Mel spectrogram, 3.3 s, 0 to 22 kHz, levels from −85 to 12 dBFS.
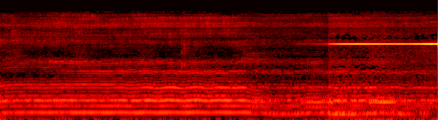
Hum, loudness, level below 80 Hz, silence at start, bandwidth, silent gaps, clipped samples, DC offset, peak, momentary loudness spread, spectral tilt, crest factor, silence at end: none; -27 LUFS; -68 dBFS; 0 s; 16 kHz; none; under 0.1%; under 0.1%; -12 dBFS; 20 LU; -0.5 dB/octave; 18 dB; 0 s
